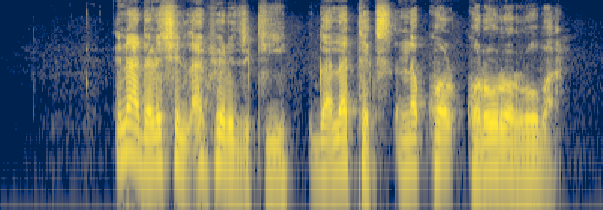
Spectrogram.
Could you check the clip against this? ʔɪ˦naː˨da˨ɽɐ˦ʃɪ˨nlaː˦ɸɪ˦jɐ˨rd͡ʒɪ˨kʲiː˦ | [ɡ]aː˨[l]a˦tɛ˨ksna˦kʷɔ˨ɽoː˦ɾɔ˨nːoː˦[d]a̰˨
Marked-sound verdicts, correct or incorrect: correct, correct, incorrect: b

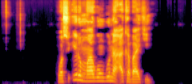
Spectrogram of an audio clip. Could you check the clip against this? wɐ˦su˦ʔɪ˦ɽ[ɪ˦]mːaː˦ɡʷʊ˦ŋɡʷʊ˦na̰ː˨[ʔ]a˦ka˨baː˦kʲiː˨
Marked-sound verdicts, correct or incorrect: incorrect: ɪ˨, correct

